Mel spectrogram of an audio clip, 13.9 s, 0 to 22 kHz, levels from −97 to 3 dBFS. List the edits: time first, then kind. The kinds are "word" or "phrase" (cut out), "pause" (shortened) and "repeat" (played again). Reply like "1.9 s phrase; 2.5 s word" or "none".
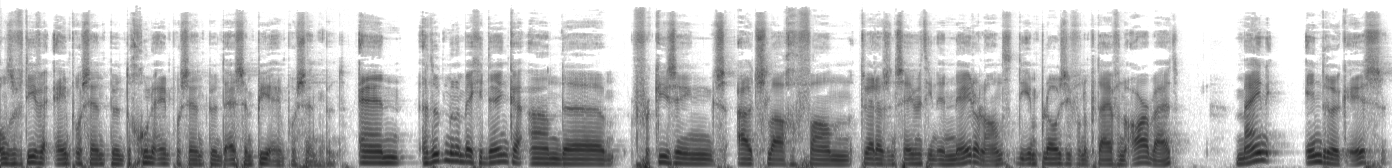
3.5 s pause; 8.6 s word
